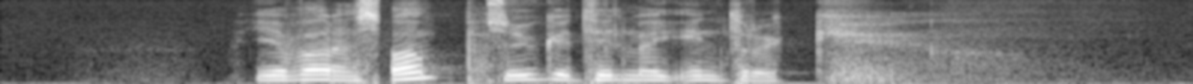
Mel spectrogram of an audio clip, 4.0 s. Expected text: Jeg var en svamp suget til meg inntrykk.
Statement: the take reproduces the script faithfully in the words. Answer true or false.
true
